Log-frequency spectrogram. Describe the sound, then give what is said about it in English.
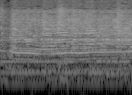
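A rickety car's engine roars loudly, a steady, revving drone that fills the whole moment as the vehicle speeds past. No one speaks. “Yehovah, how this car fit past me?”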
